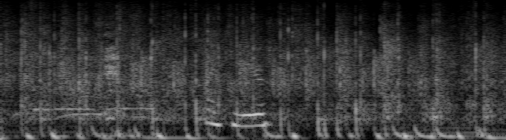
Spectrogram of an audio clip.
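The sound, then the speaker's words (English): Audience applause: many hands clapping in a dense, steady patter for about four seconds, with a brief voice or cheer rising above it midway. “I think that deserves a round of applause, don't you?”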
